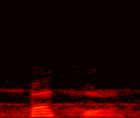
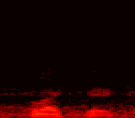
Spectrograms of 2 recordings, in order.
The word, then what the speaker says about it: Fetcher: It's Fetcher. Not Fletcher.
